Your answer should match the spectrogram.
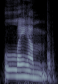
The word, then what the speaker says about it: lamb: letter A lamb lamb now lamb has a silent letter at the end it has a silent B again this is tricky just gonna have to memorize it the second spelling word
